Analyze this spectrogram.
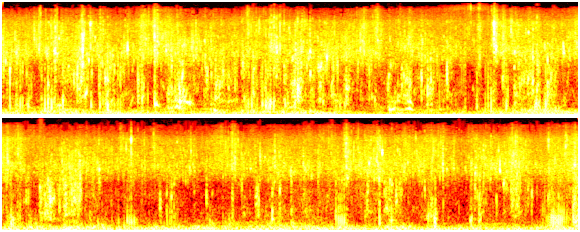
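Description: Kayak paddle strokes in water: irregular splashing and dripping as the blade dips, with water sloshing along a small plastic kayak's hull.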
